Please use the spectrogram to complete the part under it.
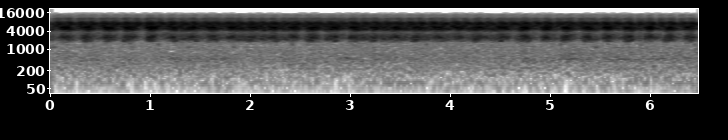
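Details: Insistent high buzzing of cicadas, beating in fast even pulses, with nothing else audible.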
